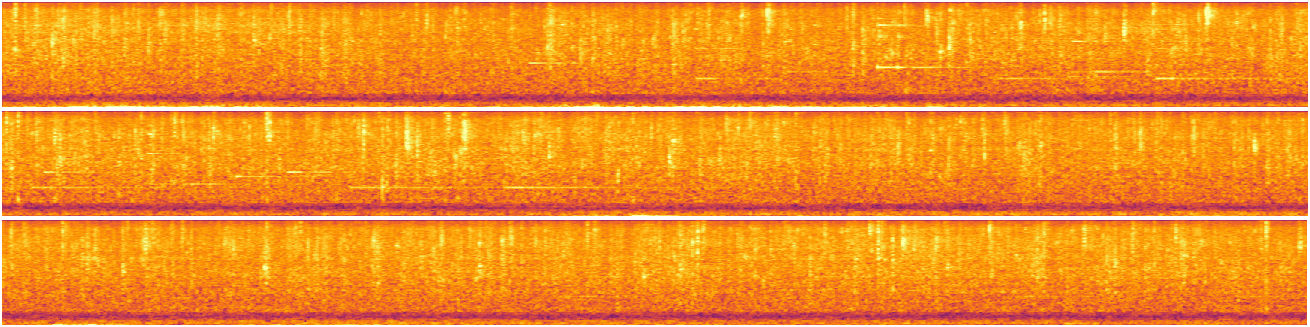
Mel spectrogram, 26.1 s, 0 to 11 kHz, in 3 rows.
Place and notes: I left my Zoom H2 under the eave for some minutes while rain was falling. There's a distant plane, some very weird-sounding dogs barking, some birds, and lots of drips and drops everywhere.
2 July 2016, ~18:00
